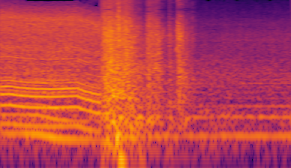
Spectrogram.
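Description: A motorbike crashes to the ground with a clatter.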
